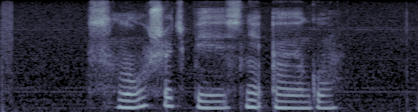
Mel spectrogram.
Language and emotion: Russian, sad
